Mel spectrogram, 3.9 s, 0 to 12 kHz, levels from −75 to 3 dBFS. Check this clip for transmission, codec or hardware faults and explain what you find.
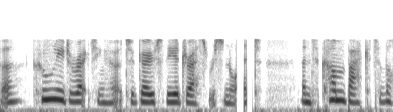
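One transmission fault stands out in this speech, carried over G.711 telephone coding, with nothing heard above 4 kHz.

Packet loss filled with silence occurs between 2.36 and 2.52 s. Across those 160 ms about 140 ms of audio never arrives, and the receiver plays silence in its place. The gaps sit in short runs, the longest 80 ms, which fits 20 ms packets. The sound drops out in abrupt holes, and each cut from signal to silence and back has a hard edge.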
